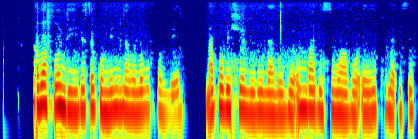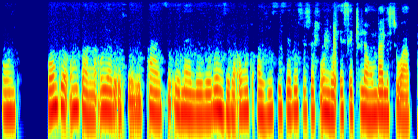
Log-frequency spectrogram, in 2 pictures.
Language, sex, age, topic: North Ndebele, female, 18-24, education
